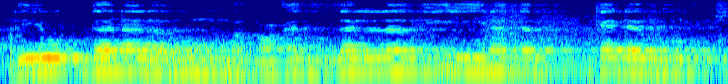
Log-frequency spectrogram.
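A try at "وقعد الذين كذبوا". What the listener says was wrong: Iya, enggak ada tasydidnya. Hati-hati.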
